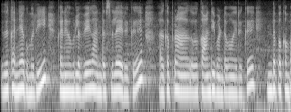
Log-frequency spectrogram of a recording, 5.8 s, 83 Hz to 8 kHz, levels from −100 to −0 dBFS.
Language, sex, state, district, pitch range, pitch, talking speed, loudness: Tamil, female, Tamil Nadu, Kanyakumari, 185-210 Hz, 195 Hz, 145 wpm, -15 LUFS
